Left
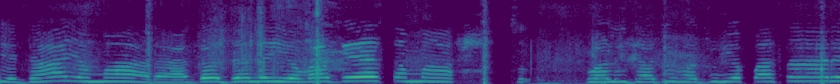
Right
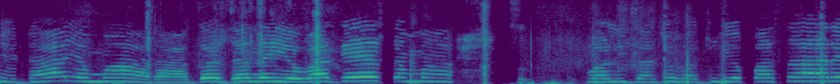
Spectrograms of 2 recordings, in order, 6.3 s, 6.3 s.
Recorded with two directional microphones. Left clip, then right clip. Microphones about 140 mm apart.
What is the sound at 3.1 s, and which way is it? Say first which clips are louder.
Speech: left 3 dB; 15° right (ahead or behind).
